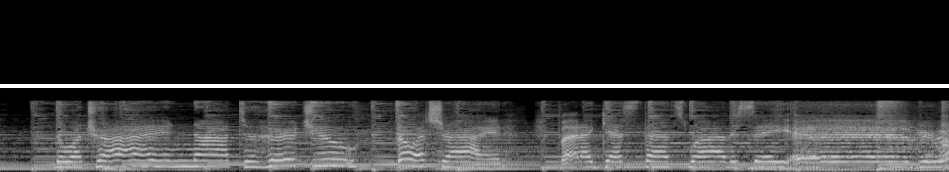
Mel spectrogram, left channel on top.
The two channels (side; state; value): left; silent; 60 dB below the other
